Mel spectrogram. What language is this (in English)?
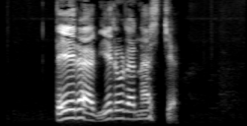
South Ucayali Ashéninka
